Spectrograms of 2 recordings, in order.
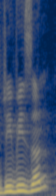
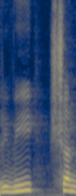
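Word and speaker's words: revision: लिखी जा रही है, रिवीजन, रिवीजन, जन पढ़ रहे हैं इसको भी SION को, ठीक है। रिवीशन, रिवीशन क्या होता है, कुछ नहीं होता, रिवीजन का मतलब तो होता है संशोधन या सुधार।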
